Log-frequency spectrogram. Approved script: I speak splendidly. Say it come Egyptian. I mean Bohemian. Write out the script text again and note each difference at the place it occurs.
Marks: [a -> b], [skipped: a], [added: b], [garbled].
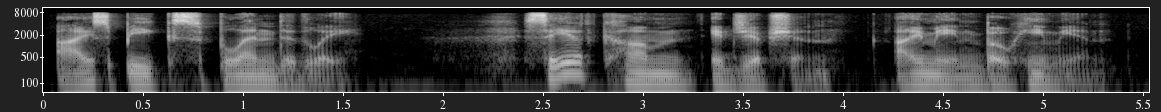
I speak splendidly. Say it come Egyptian. I mean Bohemian.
